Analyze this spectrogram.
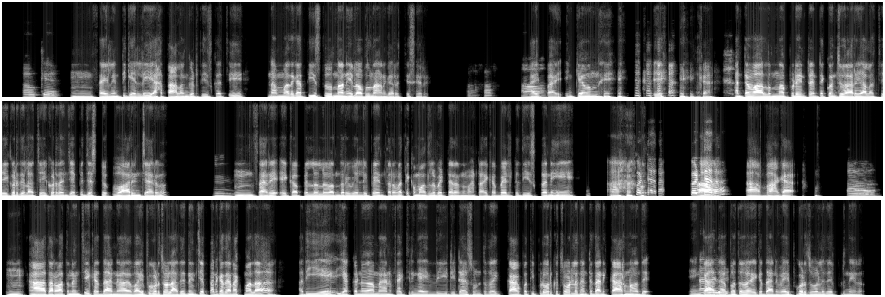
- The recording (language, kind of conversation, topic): Telugu, podcast, ఇంట్లో మీకు అత్యంత విలువైన వస్తువు ఏది, ఎందుకు?
- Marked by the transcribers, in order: giggle; laugh; in English: "జస్ట్"; in English: "బెల్ట్"; giggle; in English: "డీటైల్స్"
